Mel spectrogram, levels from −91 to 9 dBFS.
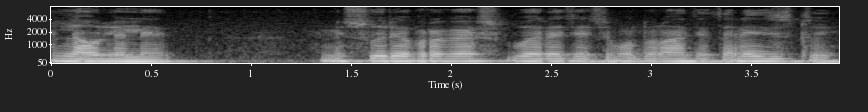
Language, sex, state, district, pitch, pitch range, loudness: Marathi, male, Maharashtra, Aurangabad, 125 Hz, 120-130 Hz, -15 LUFS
